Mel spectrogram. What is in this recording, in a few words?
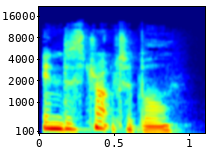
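"indestructible", British English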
